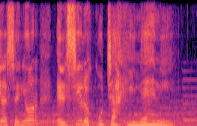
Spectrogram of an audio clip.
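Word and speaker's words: הנני: La palabra y la expresión que utiliza el hebreo original es la expresión jineni.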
